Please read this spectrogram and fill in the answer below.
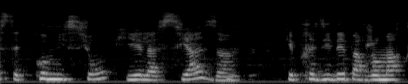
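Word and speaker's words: CIASE: Et je renvoie vraiment les internautes sur le site de la SIAZ. Ça s'écrit C-I-A-S-E, la SIAZ.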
